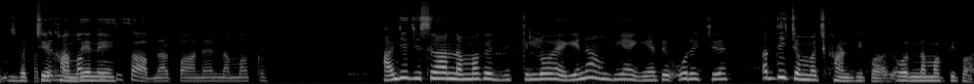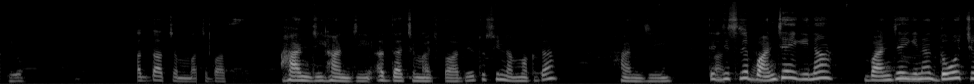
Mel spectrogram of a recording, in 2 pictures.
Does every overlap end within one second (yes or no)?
yes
